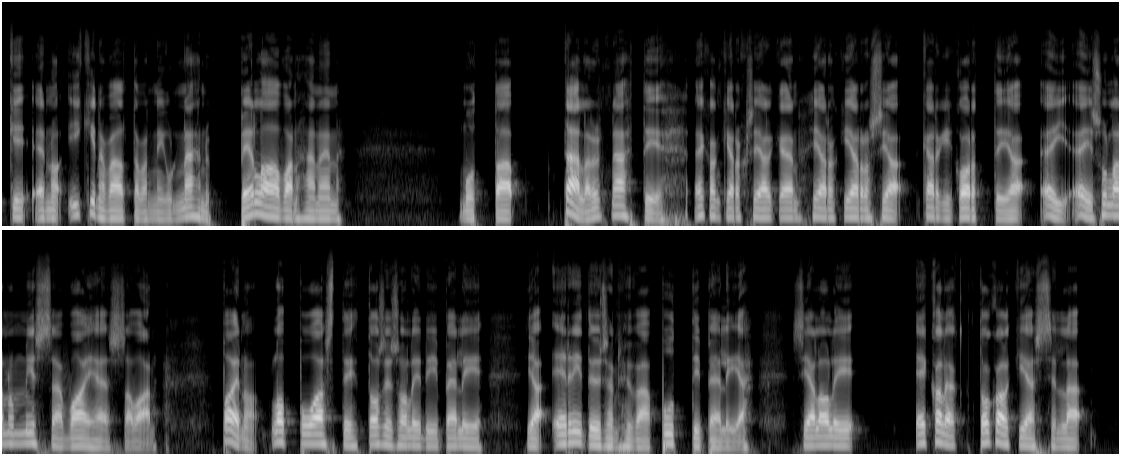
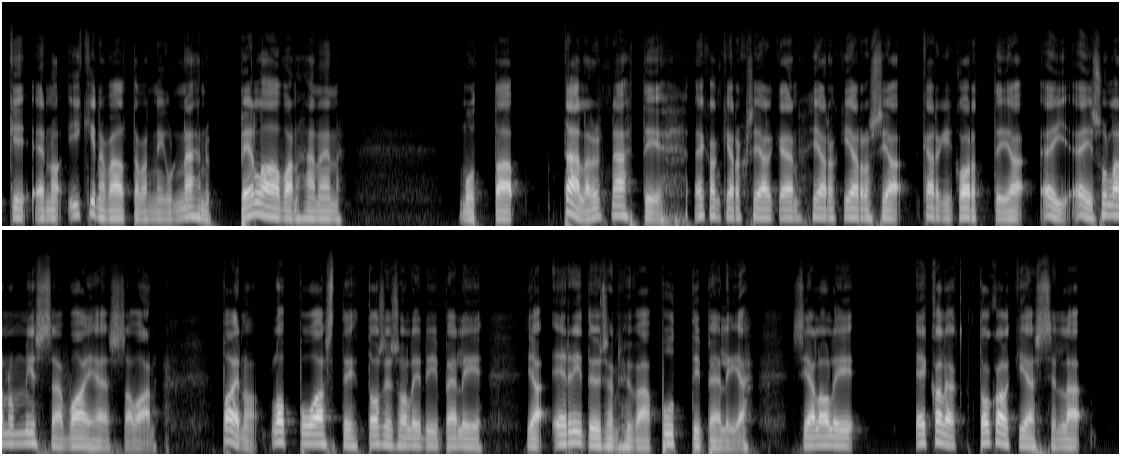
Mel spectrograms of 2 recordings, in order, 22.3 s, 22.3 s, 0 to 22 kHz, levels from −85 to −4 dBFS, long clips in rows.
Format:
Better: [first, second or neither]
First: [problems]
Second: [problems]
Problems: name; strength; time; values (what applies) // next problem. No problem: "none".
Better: neither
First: none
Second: none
